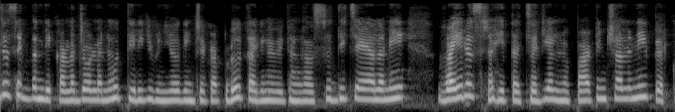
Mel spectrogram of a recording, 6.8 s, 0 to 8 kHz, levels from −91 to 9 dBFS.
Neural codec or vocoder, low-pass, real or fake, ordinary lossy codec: codec, 44.1 kHz, 2.6 kbps, SNAC; 7.2 kHz; fake; MP3, 48 kbps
